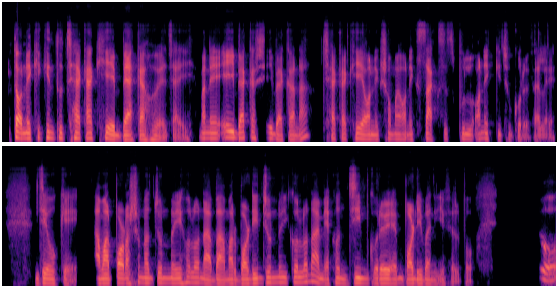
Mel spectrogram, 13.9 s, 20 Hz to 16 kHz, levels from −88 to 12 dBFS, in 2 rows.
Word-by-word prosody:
তো - - +6
অনেকে 135 +1 +2
কিন্তু 145 -1 +1
ছ্যাঁকা 140 -1 +5
খেয়ে 130 -5 +5
বেঁকা 110 +1 +6
হয়ে 105 - -3
যায়। - - -6 0.2
মানে 140 0 +1 0.2
এই 155 - +8
ব্যাকা 150 +1 +1
সেই 140 -2 -3
ব্যাকা 110 +1 -1
না। - - -2 0.3
ছ্যাকা 130 - -1
খেয়ে 130 -3 +2
অনেক 115 -1 -4
সময় 120 -2 -4
অনেক 115 - -7
সাকসেসফুল 125 0 -2
অনেক 135 -2 -3
কিছু - - -8
করে - - -8
ফেলে। - - -8 0.6
যে - - +3
ওকে - - -5 0.4
আমার 120 0 +5
পড়াশোনার 125 +1 +2
জন্যই 120 -1 0
হলো 130 -1 -1
না 105 - +4
বা 105 - +3
আমার 105 +1 -1
বডির 115 +3 +2
জন্যই 135 0 -1
করল 140 +1 0
না। - - +2
আমি 115 - -3
এখন 125 - -3
জিম 125 0 +3
করে 120 -1 +2 0.3
বডি 110 0 +3
বানিয়ে 95 -3 -5
ফেলবো। - - -12 0.9
তো - - 0
125 Hz, 195 wpm, -23 LUFS, 115-135 Hz, 0.9 s, এই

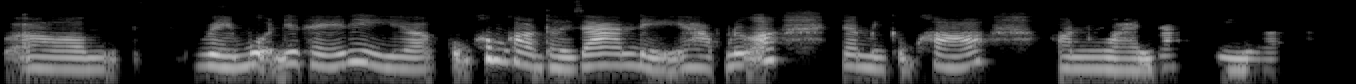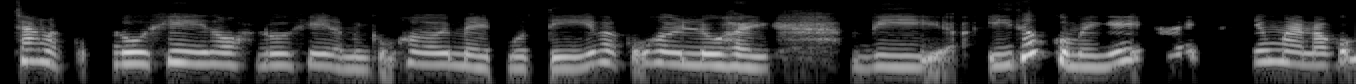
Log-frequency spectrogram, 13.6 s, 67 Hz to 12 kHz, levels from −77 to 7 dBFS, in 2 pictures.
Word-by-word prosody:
ờ, 175 -2 -2 0.5
về 210 -2 +2
muộn 225 +5 +3
như 245 - +1
thế 215 -2 -2
thì, 220 -9 -1
ờ, 170 -1 -2
cũng - - -4
không 325 -5 +3
còn 240 -6 +3
thời 185 -2 -2
gian 215 +2 +4
để 170 -6 -2
học 185 -1 -4
nữa, 225 +6 +4 0.3
nên 205 -1 -4
là - - -4
mình 175 -1 -5
cũng - - -8
khó. 185 - +2 0.3
Còn 180 -1 -4
ngoài 170 -2 -1
ra 195 - -4 0.2
thì, 175 - -5 0.2
ờ, 155 - -12 0.5
chắc 280 -1 +4
là 255 - +2
cũng - - -19
đôi 240 +1 +6
khi 245 0 +2
thôi, 230 -1 0
đôi 220 +1 -1
khi 220 -1 -1
là 200 - -5
mình 175 -1 -4
cũng - - -9
hơi 230 -3 +1
mệt 205 -4 -2
một 180 -1 -5
tí 180 +6 +1
và 260 - 0
cũng 230 - -4
hơi 240 -2 +3
lười 210 -4 +4 0.4
vì 195 - -3 0.2
ý 220 - -3
thức 425 +6 +7
của - - +8
mình 200 -1 -1
ấy. 255 +5 +3 0.2
Đấy, - - -7 0.3
nhưng 265 +1 0
mà 245 -2 +4
nó 220 0 +2
cũng 255 +7 +2
215 Hz, 245 wpm, -23 LUFS, 185-235 Hz, 0.5 s, của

